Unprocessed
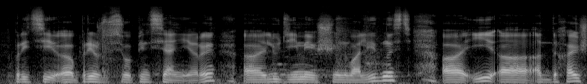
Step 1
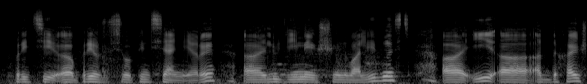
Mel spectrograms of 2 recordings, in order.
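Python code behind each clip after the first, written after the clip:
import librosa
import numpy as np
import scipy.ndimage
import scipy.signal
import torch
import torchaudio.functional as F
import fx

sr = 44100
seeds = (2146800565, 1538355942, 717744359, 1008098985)

y = fx.wiener(x, sr, points=15)
y = y * 10.0 ** (-7.5 / 20.0)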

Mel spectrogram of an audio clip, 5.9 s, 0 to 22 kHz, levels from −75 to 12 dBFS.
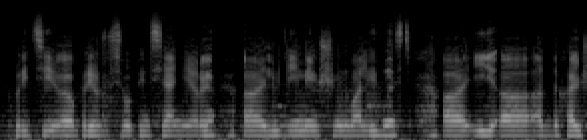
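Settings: y = fx.robotise(x, sr, hz=140.0)
y = y * 10.0 ** (7.5 / 20.0)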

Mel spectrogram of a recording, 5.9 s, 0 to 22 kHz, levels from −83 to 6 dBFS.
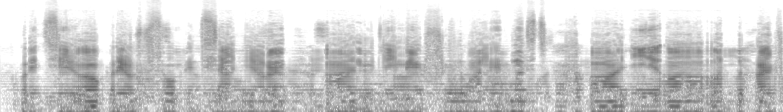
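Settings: y = fx.echo_stepped(x, sr, ms=169, hz=150.0, octaves=1.4, feedback_pct=70, wet_db=-8)
y = fx.spec_gate(y, sr, threshold_db=-15, keep='weak')
y = y * 10.0 ** (7.0 / 20.0)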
